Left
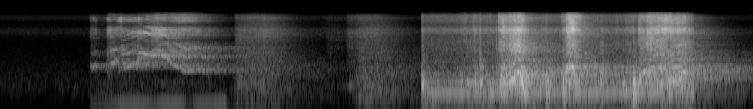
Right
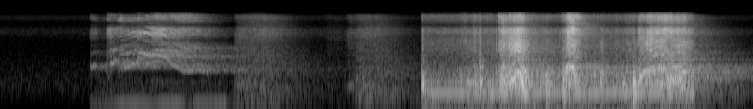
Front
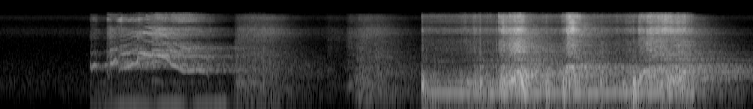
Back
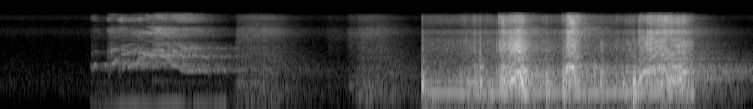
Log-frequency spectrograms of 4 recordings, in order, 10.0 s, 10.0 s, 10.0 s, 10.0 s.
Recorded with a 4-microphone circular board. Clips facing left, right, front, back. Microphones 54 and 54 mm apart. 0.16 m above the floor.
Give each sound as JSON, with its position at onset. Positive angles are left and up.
{"t": 1.2, "sound": "a baby crying", "azimuth_deg": -15, "distance_m": 3.0}
{"t": 3.1, "sound": "tearing paper", "azimuth_deg": -25, "distance_m": 7.0}
{"t": 5.6, "sound": "a zipper", "azimuth_deg": -150, "distance_m": 0.6}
